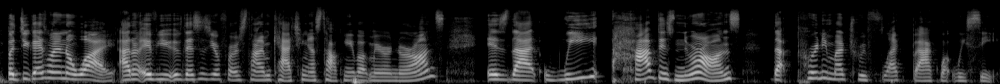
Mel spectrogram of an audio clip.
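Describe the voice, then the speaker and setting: Young woman co-host, from Ecuador, animated storyteller, dry close mic. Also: a little high, normal speed, no room sound. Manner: animated, laughs often, storytelling. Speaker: podcast co-host. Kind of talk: casual podcast chat.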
